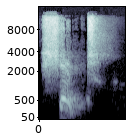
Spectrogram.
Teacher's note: P is a voiceless sound. So it will not take D after it. It will only take T after it.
